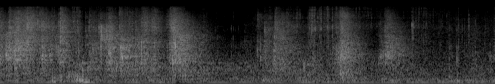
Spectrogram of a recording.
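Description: Repeated short hisses of air, about one a second, from a dental air syringe blown onto the teeth to test their sensitivity, over a low steady hum.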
